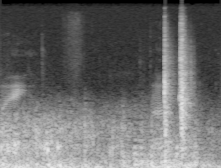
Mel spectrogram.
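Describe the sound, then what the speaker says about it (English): Thunder rumbles through a Minecraft thunderstorm, a steady loud roar with two sharp cracks near the end. No voices are heard. "And a thunderstorm at the same time."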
